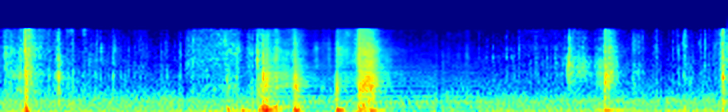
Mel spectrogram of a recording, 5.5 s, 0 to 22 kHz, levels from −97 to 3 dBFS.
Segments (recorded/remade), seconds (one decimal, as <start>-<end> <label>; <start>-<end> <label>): 0.0-2.0 recorded; 2.0-3.6 remade; 3.6-5.5 recorded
